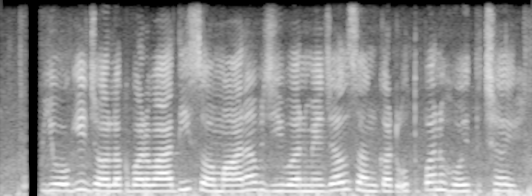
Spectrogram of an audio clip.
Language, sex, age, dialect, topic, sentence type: Maithili, female, 25-30, Southern/Standard, agriculture, statement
